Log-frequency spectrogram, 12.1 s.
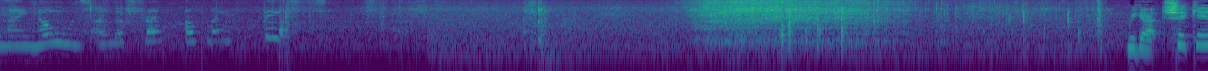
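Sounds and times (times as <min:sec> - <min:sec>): food sizzling in a pan: 0:06.8 - 0:10.7.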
